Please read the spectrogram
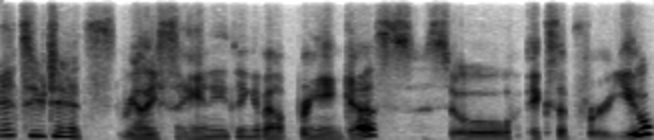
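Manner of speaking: theatrical whisper. Speaking in character to another player near a door: half-whispering. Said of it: "I kinda whispers".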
